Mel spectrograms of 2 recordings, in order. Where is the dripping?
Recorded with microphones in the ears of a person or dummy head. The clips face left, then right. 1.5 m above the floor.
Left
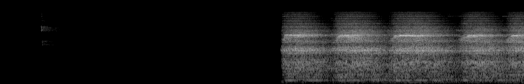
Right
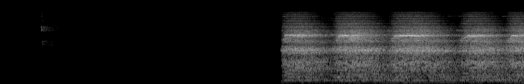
65° right (ahead or behind), 0.7 m.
